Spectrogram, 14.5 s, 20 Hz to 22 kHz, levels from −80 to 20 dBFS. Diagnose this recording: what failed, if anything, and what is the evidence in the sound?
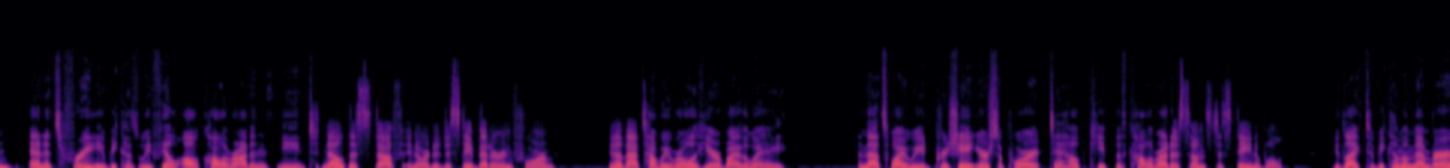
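Twice the speech turns dull and gritty, from 3.12 to 6.51 s and again from 11.73 to 13.02 s, with treble vanishing and a coarse noise riding underneath. This is a Bluetooth SBC bit pool drop at the codec stage: a congested link forced a far leaner encoding, consistent with the bit pool falling from about 31 to 10, near 77 kbps, starving the upper sub-bands.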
